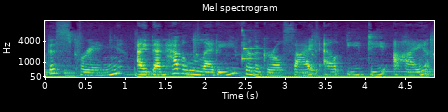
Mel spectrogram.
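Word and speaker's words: Ledi: I then have Letty for the girls side, L-E-D-I, Letty.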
